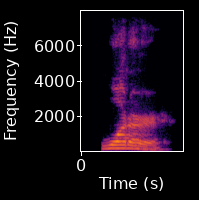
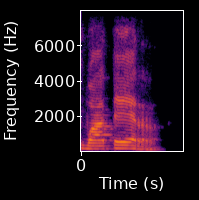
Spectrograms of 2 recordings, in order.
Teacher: the local R is an alveolar flap, not an American English retroflex.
